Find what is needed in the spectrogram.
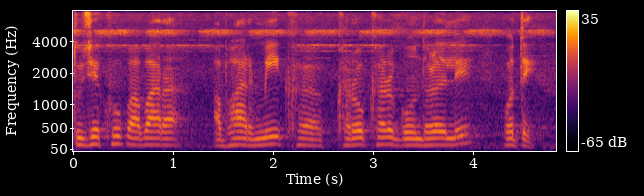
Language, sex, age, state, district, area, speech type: Marathi, male, 18-30, Maharashtra, Nanded, urban, read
